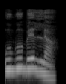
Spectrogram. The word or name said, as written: ಉಗುಬೆಲ್ಲ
